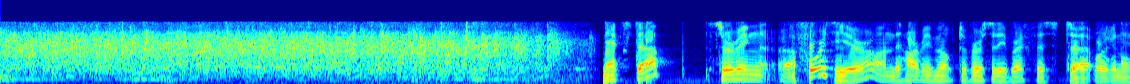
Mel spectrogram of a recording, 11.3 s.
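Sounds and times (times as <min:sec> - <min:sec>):
audience applause: 0:00.0 - 0:06.0
speech: 0:06.0 - 0:11.2.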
